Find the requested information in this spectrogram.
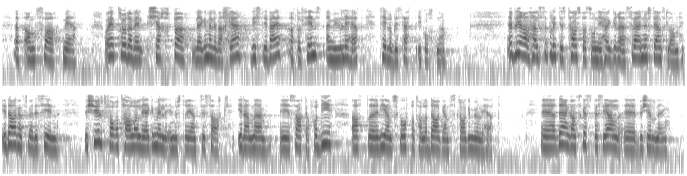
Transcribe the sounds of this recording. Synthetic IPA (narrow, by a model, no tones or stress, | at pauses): ʔɛt̪ʰɑnsʋɑːʁmɛ | ʔɔ̰ɛɡ̚t̪ʰʁʉːʁd̪ɛʋɪlçæʁpəleːɡəmɪlːəʋæʁkəʋɪsd̪ɪʋæɪt̪ʰɑt̪̚d̪ɛfɪnst̪ʰæmʉːlɪɦeːt̪ʰːɪlɔbliːsɛt̪ːɪkʰʊʁt̪nə̰ | ʔɛɡblɪʁɑʋɦɛlsəpʊliːt̪ɪsk̚t̪ʰɑlspʰæʁsuːnɪhœɡʁəsʋæɪnʉst̪ɛnslɑnːɪd̪ɑːɡənsmɛd̪ɪsiːn | b̥əʃʏlt̪fɔʁɔt̪ʰɑːləleːɡəmɪd̪ləʔɪ̰nd̪ʉst̪ʁiːənsɪsɑːkɪd̪ɛnəsɑːkənfɔʁd̪iːʔɑt̪ʋɪœnskəʁɔʊpːʁɛt̪hɔlːəd̪ɑːɡənskʰlɑːɡəmʉːlɪɦḛːt̪ | d̪ɛæɛnɡɑnskəspɛsɪɛlbəʃʏlnɪŋ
